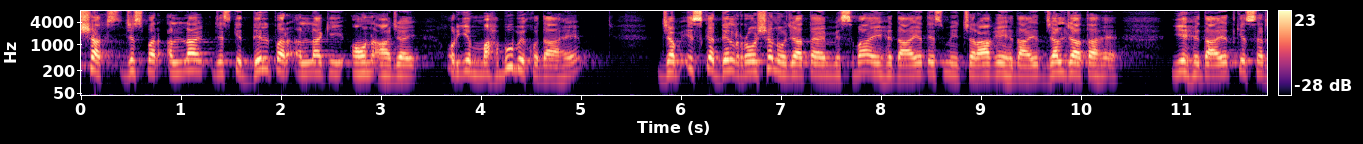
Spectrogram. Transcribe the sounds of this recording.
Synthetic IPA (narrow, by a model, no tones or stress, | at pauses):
ʃɐxsd͡ʒɪspɐɾɐad͡ʒɪsked̪ɪlpɐɾɐlːaɦkiʔɔːnaːd͡ʒaːe | ɔːɾjemɐɦbuːbexʊd̪aɦɛː | d͡ʒɐbɪskad̪ɪlɾoːʃənɦod͡ʒaːt̪aɦɛːmɪsbaeɦɪd̪aːjət̪ɪsmẽt͡ʃɐɾaːɣeɦɪd̪aːjət̪̚d͡ʒɐld͡ʒaːt̪aɦɛː | jeɦɪd̪aːjət̪kesɐɾ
